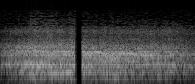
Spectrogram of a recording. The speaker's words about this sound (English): What's that? The subway. It's right under it.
